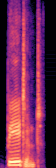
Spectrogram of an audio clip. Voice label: "patent", Indian; Dictionary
